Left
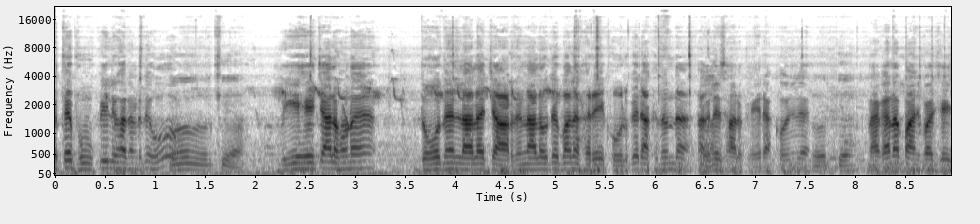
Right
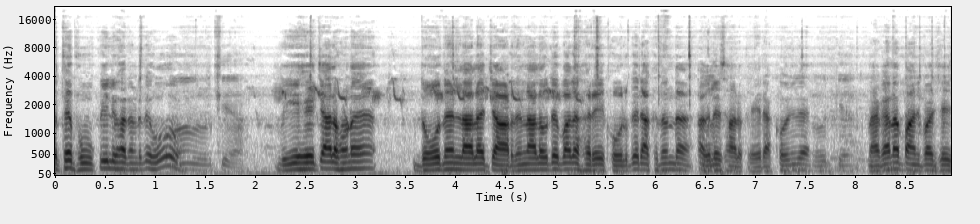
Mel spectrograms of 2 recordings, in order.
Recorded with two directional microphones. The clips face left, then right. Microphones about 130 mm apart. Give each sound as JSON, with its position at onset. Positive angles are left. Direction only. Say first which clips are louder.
{"t": 0.0, "sound": "a man's voice", "louder": "right 10 dB", "side_deg": -20}
{"t": 2.2, "sound": "a man's voice", "louder": "right 10 dB", "side_deg": -15}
